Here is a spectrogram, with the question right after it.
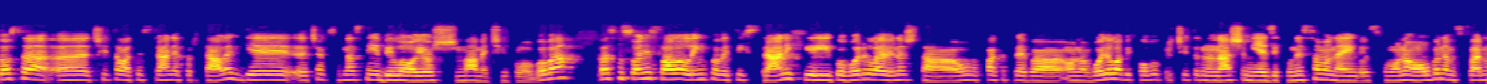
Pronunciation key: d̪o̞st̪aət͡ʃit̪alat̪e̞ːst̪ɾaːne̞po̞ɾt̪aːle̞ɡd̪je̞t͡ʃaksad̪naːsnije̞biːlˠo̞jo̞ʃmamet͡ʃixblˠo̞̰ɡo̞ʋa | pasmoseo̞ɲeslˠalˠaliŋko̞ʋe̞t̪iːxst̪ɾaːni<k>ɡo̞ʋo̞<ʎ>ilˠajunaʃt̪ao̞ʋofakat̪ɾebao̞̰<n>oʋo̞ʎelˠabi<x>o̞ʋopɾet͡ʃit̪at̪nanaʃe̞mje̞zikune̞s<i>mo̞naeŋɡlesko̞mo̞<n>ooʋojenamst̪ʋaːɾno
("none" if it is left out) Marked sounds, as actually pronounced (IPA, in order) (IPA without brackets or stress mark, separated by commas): x, ɾ, n, x, a, n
